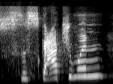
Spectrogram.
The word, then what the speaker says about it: Saskatchewan: it's a location and it's Saskatchewan not Saskatchewan that is what I know and the Canadians will be very pleased that I pronounced it correctly I'm just letting you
